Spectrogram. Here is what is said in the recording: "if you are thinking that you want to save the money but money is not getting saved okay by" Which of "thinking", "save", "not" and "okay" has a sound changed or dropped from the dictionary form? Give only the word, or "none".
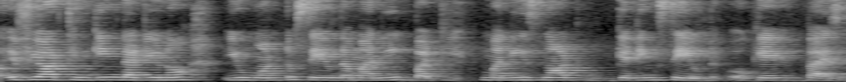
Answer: thinking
